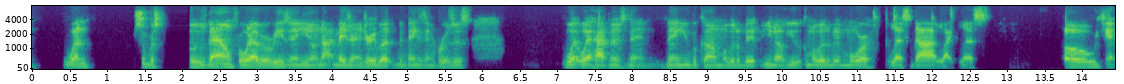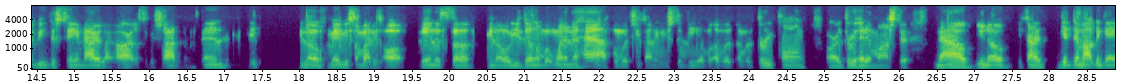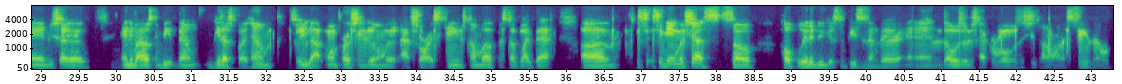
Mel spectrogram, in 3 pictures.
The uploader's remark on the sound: The two record this podcast virtually!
